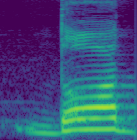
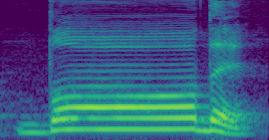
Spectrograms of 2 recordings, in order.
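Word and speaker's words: ضاد: এরপরে আসুন দদ ভুল উচ্চারণ, দদ ভুল উচ্চারণ, দদ দদ সঠিক উচ্চারণ, দদ সঠিক উচ্চারণ। জিহ্বার গোড়ার কিনারা উপরে মারির সঙ্গে লাগাবেন, দদ দদ এভাবে।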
